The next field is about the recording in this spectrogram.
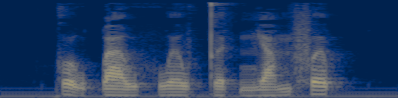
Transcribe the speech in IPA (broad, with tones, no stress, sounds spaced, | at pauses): k o̰˧˨ w ɓ a˨˩ w h w ə˨˩ w t̪ ə˨˩ t̚ ɲ a˨˦ m f ə˦˥ p̚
